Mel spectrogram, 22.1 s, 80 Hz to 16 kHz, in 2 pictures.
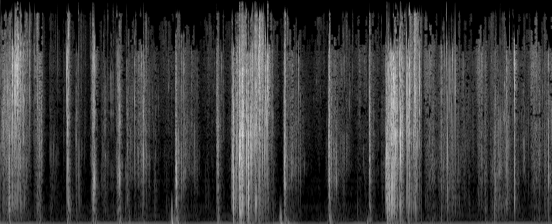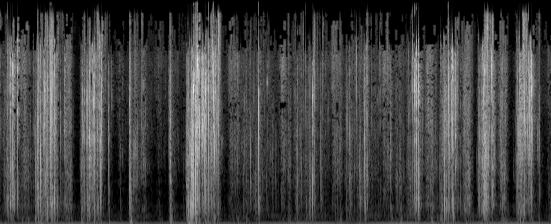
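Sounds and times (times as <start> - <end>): slime crackling and popping: 0.0 - 3.8, 4.5 - 5.8, 7.4 - 22.0
low steady hum: 0.0 - 22.0.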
